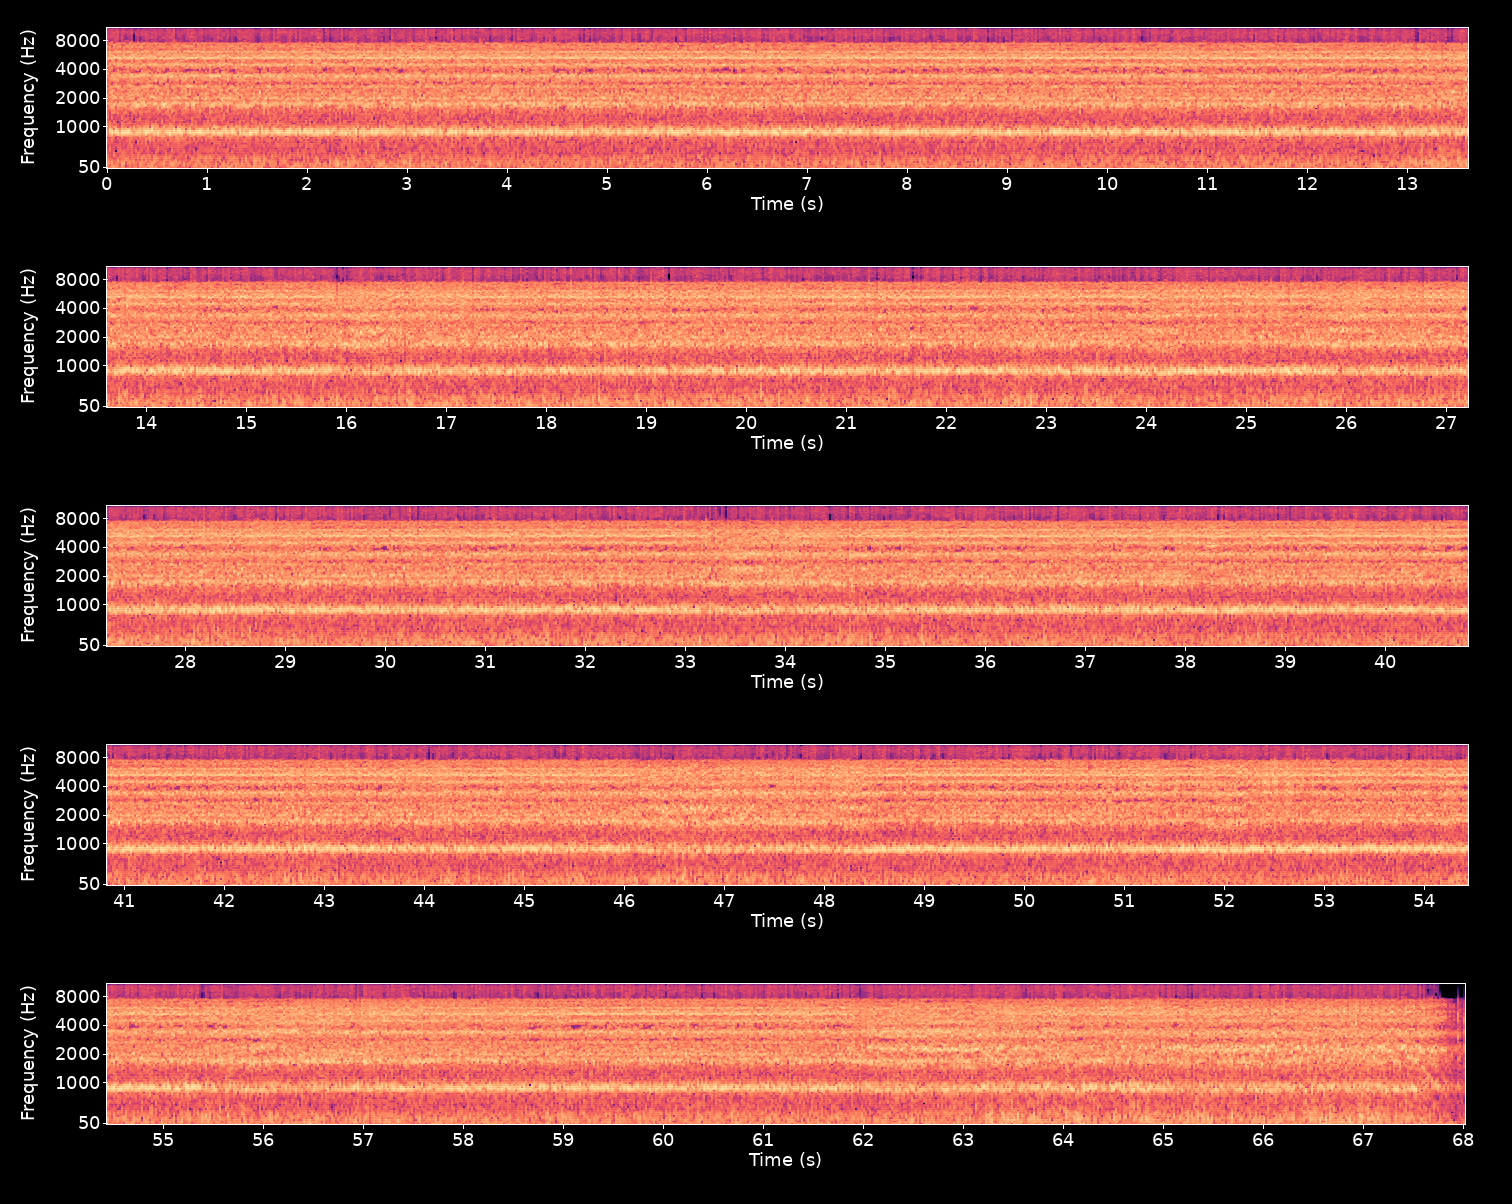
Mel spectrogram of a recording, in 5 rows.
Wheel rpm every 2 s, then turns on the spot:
240, 230, 240, 240, 230, 230, 230, 230, 230, 240, 240, 240, 230, 230, 230, 230, 230, 230, 230, 230, 230, 230, 230, 220, 230, 230, 230, 230, 230, 230, 230, 220, 220, 180.
none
